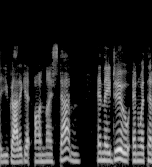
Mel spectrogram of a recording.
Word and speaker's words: nystatin: nystatin, which is spelled Nystatin. Statin, like New York and Staten Island, nystatin.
